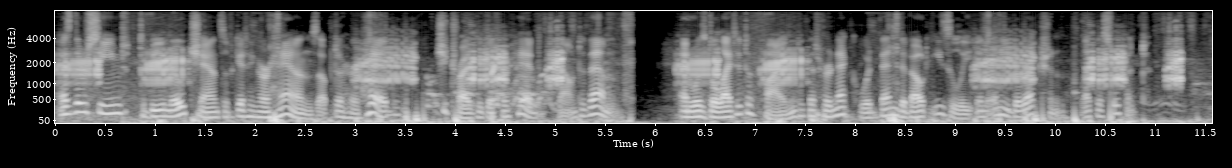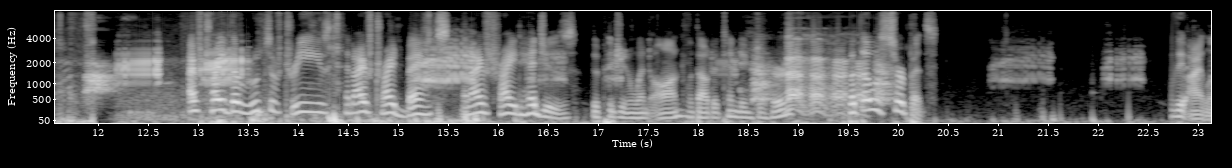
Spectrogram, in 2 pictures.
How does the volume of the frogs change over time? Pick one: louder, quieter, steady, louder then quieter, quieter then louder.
quieter.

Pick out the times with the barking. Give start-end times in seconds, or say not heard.
3.7-5.1, 11.4-12.8, 18.4-20.1.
